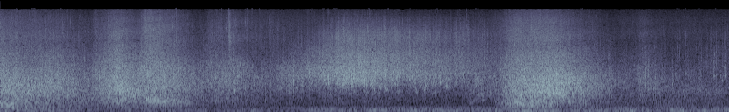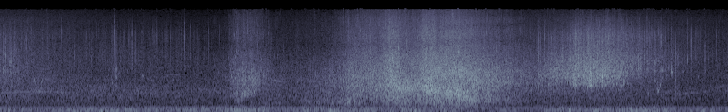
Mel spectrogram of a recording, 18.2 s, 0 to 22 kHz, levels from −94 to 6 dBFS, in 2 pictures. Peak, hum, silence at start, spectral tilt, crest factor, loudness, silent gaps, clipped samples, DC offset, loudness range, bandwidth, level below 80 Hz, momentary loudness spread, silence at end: -10 dBFS; none; 0 s; -0.5 dB/octave; 22 dB; -30 LUFS; none; under 0.1%; under 0.1%; 17 LU; 17 kHz; -54 dBFS; 22 LU; 0 s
